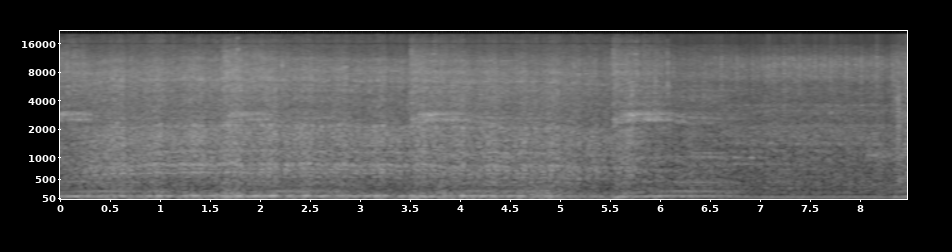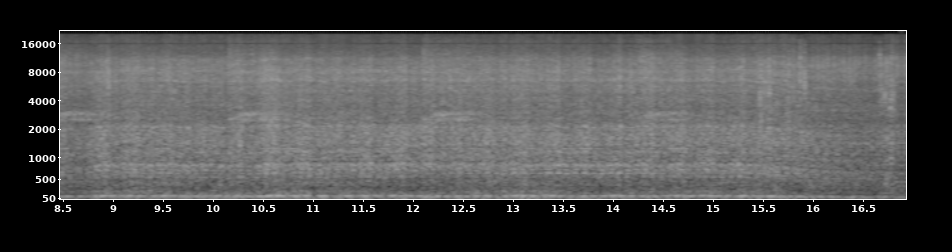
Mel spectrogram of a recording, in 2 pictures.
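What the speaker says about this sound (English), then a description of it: "I'm just kind of revving it a little bit just so I can back up carefully here." A heavy truck engine in the SnowRunner game drones steadily while reversing, with low throttle swells rising and dipping in a gentle repeating pattern and no voices.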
